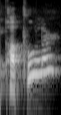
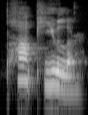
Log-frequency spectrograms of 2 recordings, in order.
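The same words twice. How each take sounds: First: There is no y sound before the u. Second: A y sound is added before the u. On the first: The speaker calls it wrong. "I don't say popular" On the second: The speaker calls it right. "We'll add a little y sound"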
